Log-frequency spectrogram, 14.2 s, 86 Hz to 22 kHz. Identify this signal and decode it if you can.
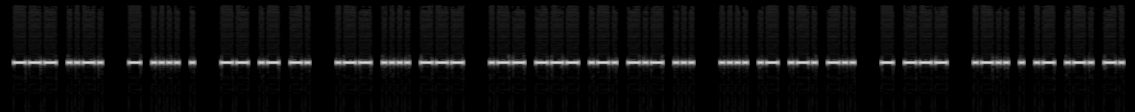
Morse code, heard as a keyed tone, about 25 wpm, 1000 Hz. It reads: OF THE MAN WHO WORKS HARD TO LEARN
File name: 25wpm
